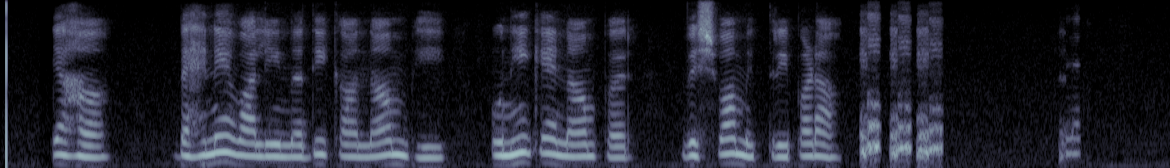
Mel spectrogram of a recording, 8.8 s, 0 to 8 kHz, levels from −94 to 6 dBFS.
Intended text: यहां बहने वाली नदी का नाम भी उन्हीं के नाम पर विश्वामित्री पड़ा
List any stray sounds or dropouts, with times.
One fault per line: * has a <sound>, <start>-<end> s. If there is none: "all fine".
* has a laugh, 6.4-7.1 s
* has a laugh, 7.9-8.1 s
